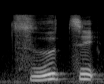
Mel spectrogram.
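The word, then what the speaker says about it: 通知: 계속 통지라고 해볼게요. 통지서. 통지예요. 즈지. 한 번 더. 즈지.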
